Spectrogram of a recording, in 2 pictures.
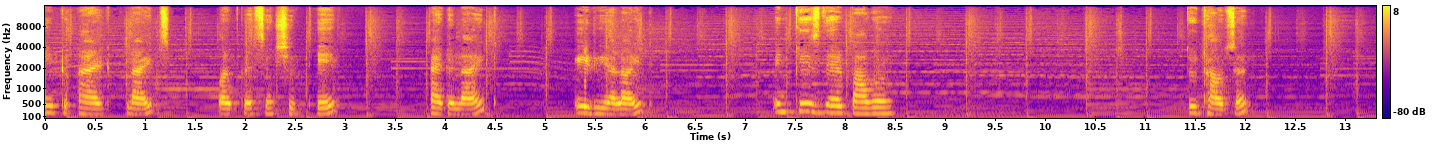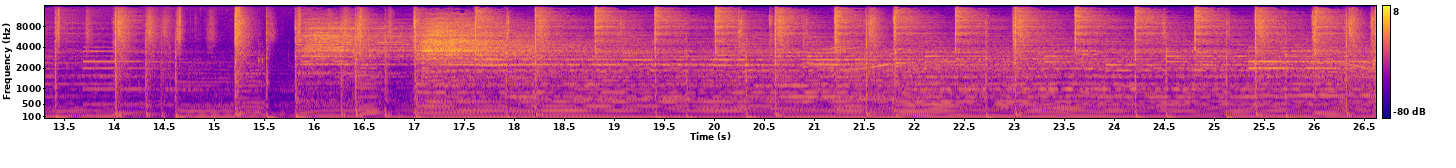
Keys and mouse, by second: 3.0 g, 4.7 click, 6.9-9.5 drag, 8.5 KP_0, 11.2 KP_3, 12.5 alt+middle drag, 12.7 alt+click, 12.7 alt+middle click, 12.9-13.7 alt+drag, 12.9 alt+middle click, 14.1 KP_7, 15.0 s, 16.1 click, 16.7-17.8 alt+drag, 18.5 g, 19.4 click, 19.7 KP_1, 20.5 g, 21.4 click, 22.0-22.6 alt+middle drag, 23.8 ctrl+s, 25.2 ctrl+s.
